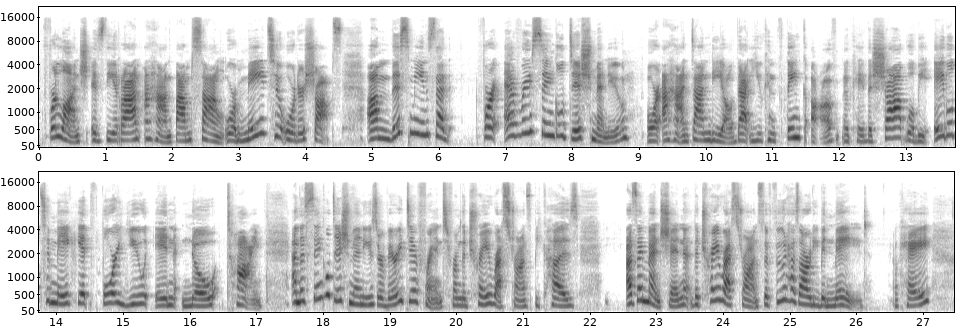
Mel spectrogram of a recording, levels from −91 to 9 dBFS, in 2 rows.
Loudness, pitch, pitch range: -25 LUFS, 235 Hz, 195-290 Hz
